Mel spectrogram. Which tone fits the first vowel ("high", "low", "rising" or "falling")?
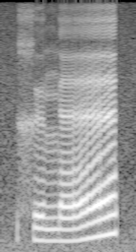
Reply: low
